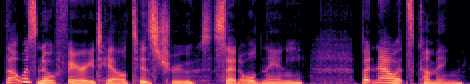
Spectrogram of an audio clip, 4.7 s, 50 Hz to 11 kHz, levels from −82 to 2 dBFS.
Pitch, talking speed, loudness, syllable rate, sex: 215 Hz, 180 wpm, -17 LUFS, 4.2 syllables/s, female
